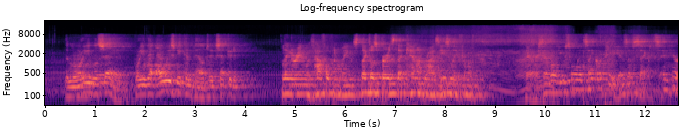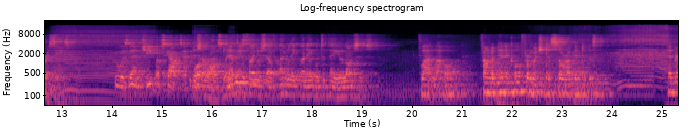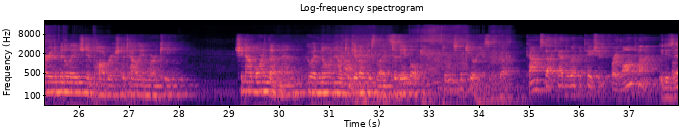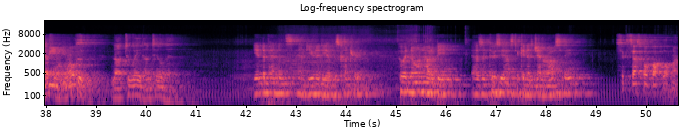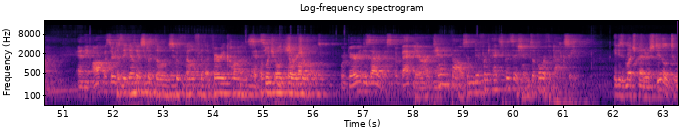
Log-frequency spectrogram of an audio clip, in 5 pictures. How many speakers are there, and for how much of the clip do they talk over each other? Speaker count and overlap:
four, about 11%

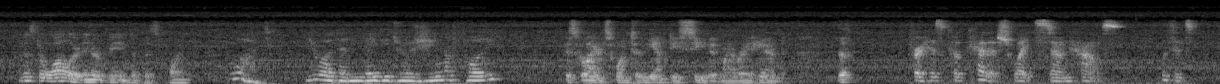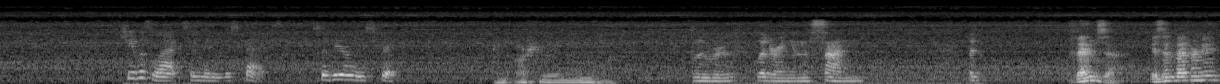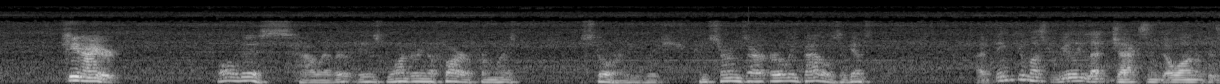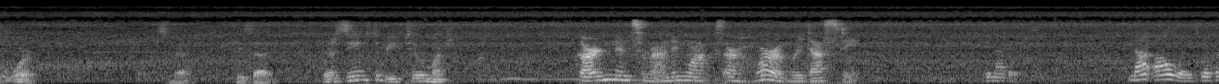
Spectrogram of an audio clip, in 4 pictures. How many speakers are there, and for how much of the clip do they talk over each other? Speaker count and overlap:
six, no overlap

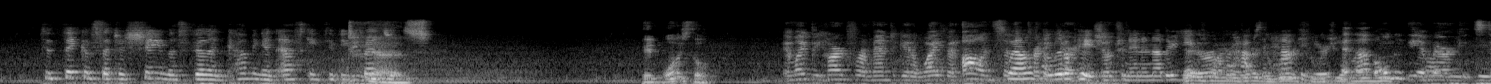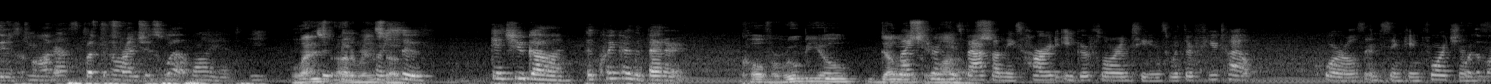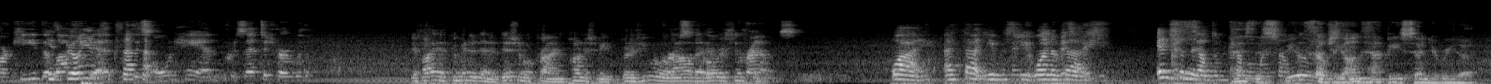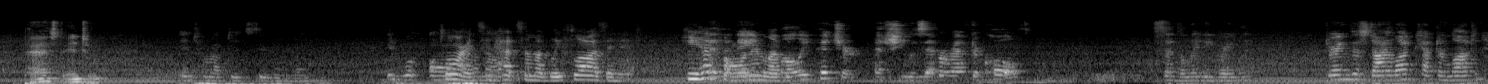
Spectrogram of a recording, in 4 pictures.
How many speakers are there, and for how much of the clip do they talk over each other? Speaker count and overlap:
seven, about 29%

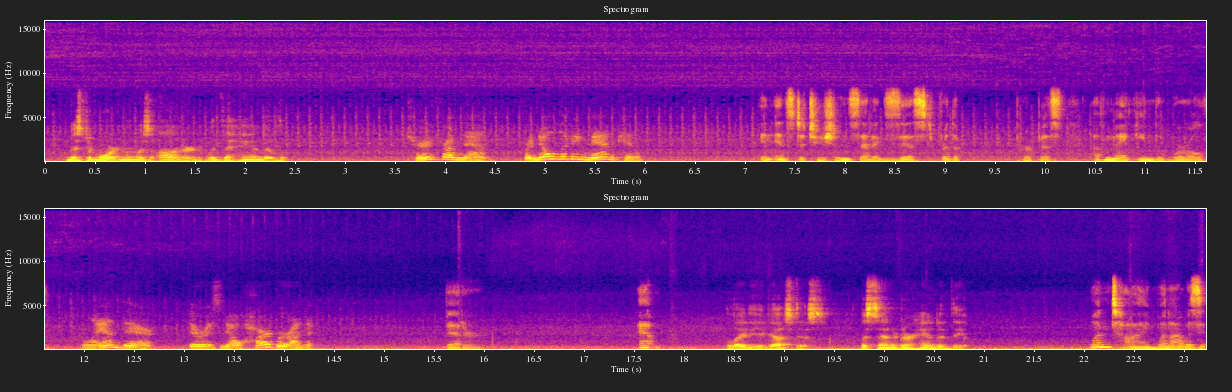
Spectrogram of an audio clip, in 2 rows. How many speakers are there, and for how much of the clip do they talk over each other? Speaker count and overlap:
three, no overlap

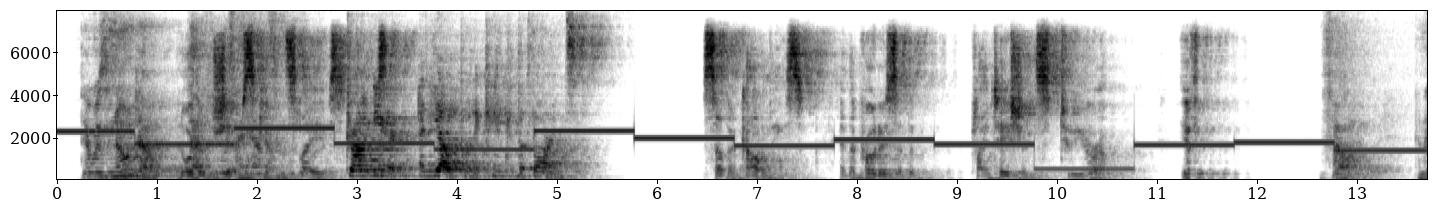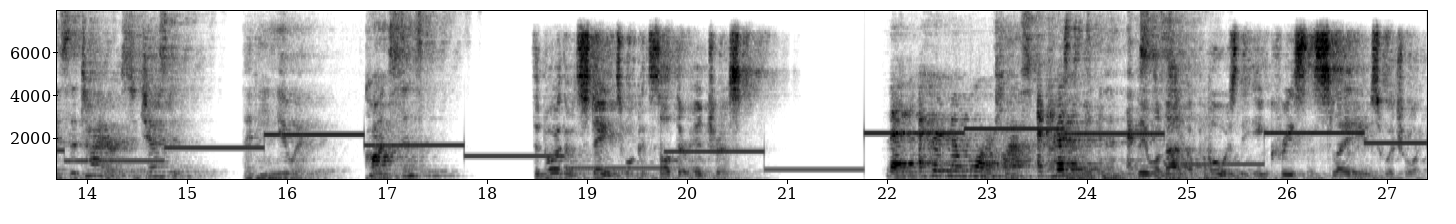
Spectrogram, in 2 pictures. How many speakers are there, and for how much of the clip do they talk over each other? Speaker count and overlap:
three, about 13%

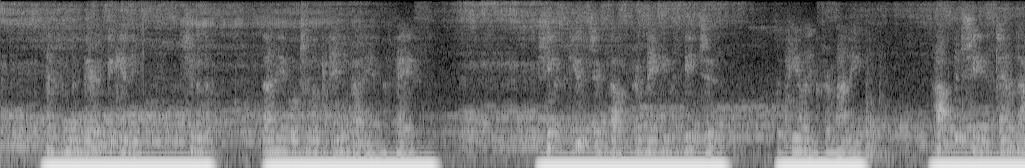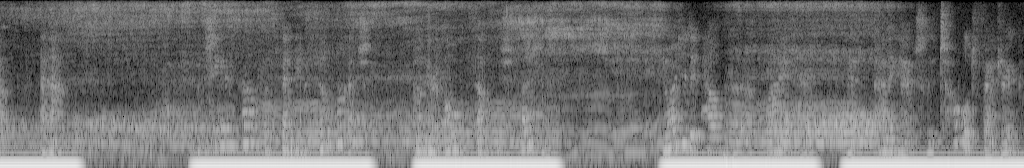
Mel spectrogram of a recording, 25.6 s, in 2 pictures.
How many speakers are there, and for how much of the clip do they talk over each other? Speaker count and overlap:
one, no overlap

